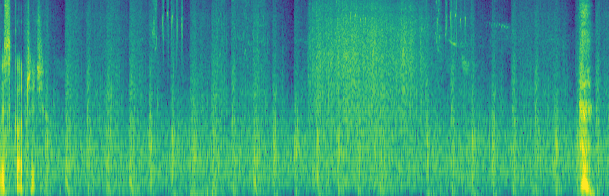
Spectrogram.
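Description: Footsteps rustle steadily through dense ferns and undergrowth.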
